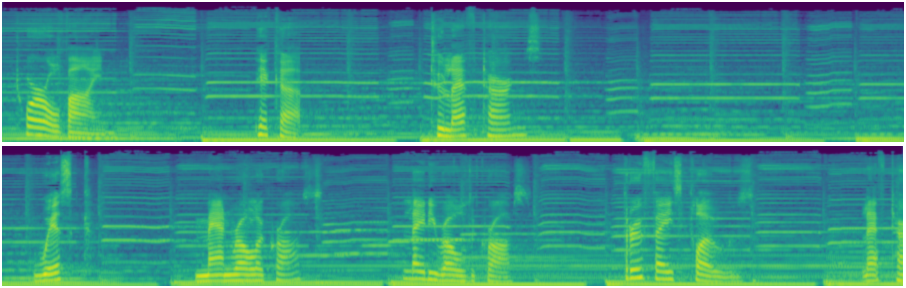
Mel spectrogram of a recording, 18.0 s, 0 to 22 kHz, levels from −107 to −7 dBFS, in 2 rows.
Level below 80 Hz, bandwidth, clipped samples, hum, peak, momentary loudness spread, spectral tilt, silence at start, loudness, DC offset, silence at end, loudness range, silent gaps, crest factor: -28 dBFS; 18.5 kHz; under 0.1%; none; 0 dBFS; 13 LU; -5 dB/octave; 0 s; -21 LUFS; under 0.1%; 0 s; 6 LU; none; 20 dB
